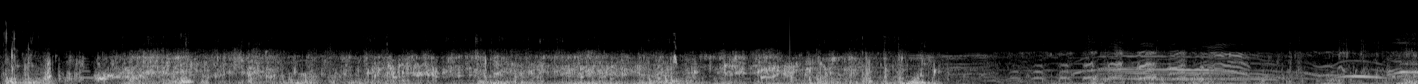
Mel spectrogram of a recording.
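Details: Friendly gray whales, a mother and calf, at San Ignacio; heavy splashing and rumbling water noise first, then a series of curving, rising and falling tonal moans with harmonics in quieter water.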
